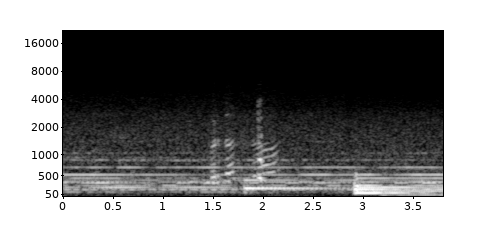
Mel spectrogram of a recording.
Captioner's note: in Spanish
